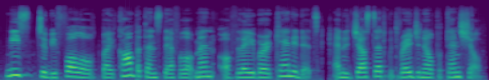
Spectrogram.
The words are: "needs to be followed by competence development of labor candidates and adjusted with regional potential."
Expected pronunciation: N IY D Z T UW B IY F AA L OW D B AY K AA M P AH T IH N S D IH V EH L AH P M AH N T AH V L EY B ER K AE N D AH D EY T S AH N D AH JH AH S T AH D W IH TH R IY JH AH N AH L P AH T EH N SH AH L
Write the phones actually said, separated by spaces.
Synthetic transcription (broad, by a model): N IY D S T UW B IY F AA L OW D B AY K AA M P AH T IH N S D IH V EH L AH P M AH N T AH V L EY B ER K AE N D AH D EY T S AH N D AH JH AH S T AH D W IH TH R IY JH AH N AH L P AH T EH N SH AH L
